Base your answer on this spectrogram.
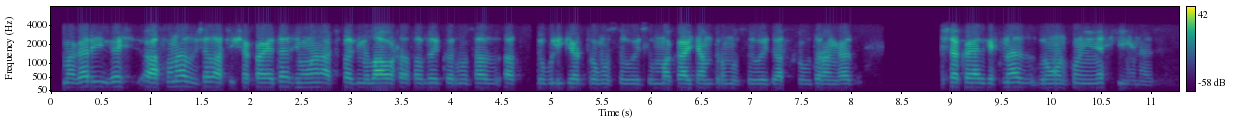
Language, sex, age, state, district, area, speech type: Kashmiri, male, 18-30, Jammu and Kashmir, Pulwama, rural, conversation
